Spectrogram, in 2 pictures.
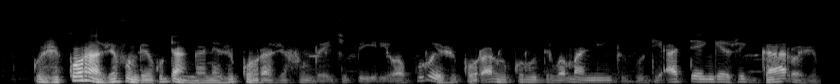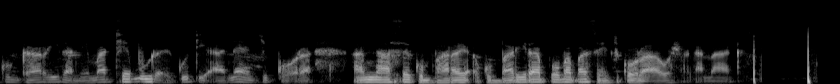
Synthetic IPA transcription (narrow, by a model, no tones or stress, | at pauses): kuʐiko̞ɾaʐe̞fundo̞je̞kutaŋɡane̞ʐiko̞ɾaʐe̞fundo̞je̞t͡ʃipirḭwakuruwe̞ʐiko̞ɾaano̞kuɾud͡zirwamaniŋɡikutiʔate̞ŋɡe̞ʐiɡʱaro̞ʐe̞kuɡʱarirane̞matʰe̞ɓuɾae̞̰kutia̰naet͡ʃiko̞ɾa̰ːnasekubʱaɾiɾapo̞maɓasae̞t͡ʃi̥ko̞ɾaːwo̞ʐa̰ka̰na̰ːkḁ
